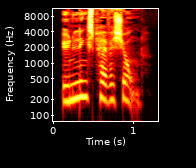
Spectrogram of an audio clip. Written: yndlingsperversion

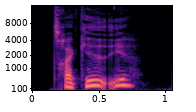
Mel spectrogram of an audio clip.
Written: TRAGEDIES

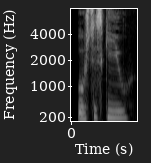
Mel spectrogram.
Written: osteskive

